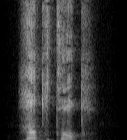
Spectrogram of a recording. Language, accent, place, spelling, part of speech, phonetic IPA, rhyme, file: German, Germany, Berlin, Hektik, noun, [ˈhɛktɪk], -ɛktɪk, De-Hektik.ogg
- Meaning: hecticness, bustle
